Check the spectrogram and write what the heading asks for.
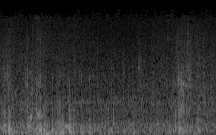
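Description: Handling noise from a microphone stand being adjusted: scattered quiet knocks and clicks from the stand's clamp and shaft, picked up by the microphone mounted on it.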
